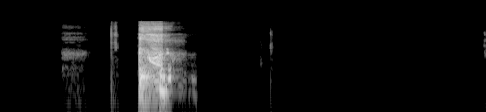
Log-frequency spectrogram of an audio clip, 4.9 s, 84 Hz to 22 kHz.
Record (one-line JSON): {"cough_length": "4.9 s", "cough_amplitude": 28881, "cough_signal_mean_std_ratio": 0.21, "survey_phase": "beta (2021-08-13 to 2022-03-07)", "age": "45-64", "gender": "Female", "wearing_mask": "No", "symptom_runny_or_blocked_nose": true, "symptom_fatigue": true, "symptom_headache": true, "smoker_status": "Never smoked", "respiratory_condition_asthma": false, "respiratory_condition_other": false, "recruitment_source": "Test and Trace", "submission_delay": "2 days", "covid_test_result": "Positive", "covid_test_method": "RT-qPCR", "covid_ct_value": 22.0, "covid_ct_gene": "ORF1ab gene"}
